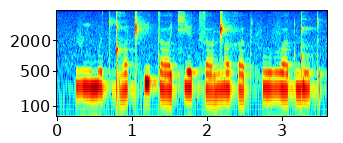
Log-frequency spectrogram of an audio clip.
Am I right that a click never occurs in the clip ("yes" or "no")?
no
